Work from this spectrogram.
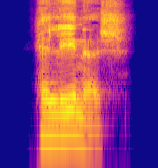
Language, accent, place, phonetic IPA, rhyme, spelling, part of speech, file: German, Germany, Berlin, [hɛˈleːnɪʃ], -eːnɪʃ, hellenisch, adjective, De-hellenisch.ogg
- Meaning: Hellenic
